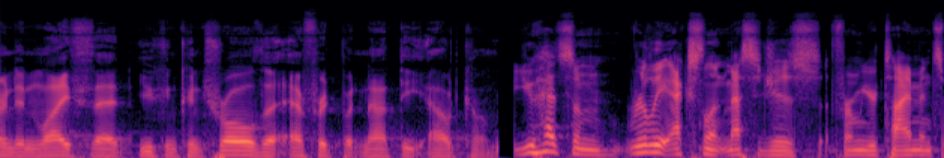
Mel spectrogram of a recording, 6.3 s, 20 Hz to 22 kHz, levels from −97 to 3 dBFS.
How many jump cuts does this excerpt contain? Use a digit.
3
